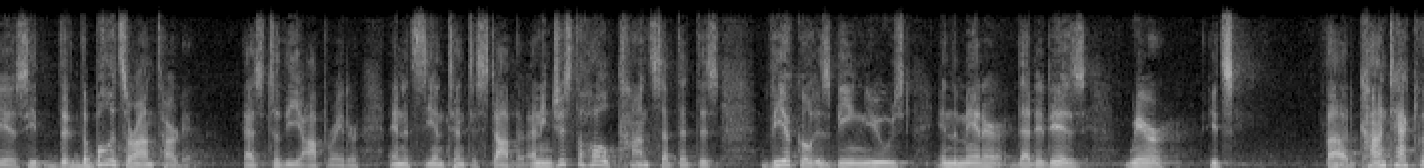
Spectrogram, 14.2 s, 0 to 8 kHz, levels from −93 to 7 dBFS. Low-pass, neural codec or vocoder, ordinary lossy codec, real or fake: 7.2 kHz; codec, 24 kHz, 0.9 kbps, WavTokenizer, medium speech release version 1; Opus, 64 kbps; fake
